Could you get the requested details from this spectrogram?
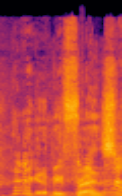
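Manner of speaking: playful laughing banter. Real, not acted. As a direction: giggle through the line. Joking banter among panelists.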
